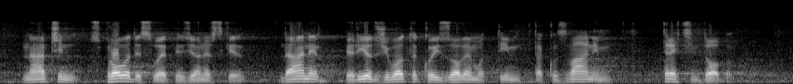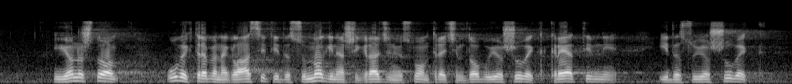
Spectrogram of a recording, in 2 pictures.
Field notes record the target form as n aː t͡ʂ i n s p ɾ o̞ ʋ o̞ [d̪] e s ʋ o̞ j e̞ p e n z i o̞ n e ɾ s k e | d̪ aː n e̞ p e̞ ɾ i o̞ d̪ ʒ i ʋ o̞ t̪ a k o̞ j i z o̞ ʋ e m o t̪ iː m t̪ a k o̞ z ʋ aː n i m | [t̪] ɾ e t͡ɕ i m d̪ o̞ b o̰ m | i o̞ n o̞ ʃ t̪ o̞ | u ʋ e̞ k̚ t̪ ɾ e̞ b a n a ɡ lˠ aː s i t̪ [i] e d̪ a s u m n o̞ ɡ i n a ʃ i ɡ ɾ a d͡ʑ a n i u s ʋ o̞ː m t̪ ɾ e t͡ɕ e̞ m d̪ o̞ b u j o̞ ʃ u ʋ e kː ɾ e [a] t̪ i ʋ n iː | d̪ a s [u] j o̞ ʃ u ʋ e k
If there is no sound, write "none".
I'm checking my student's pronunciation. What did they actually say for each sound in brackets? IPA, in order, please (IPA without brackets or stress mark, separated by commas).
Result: d̪, t̪, i, a, u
